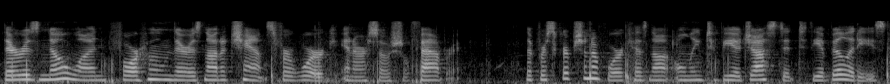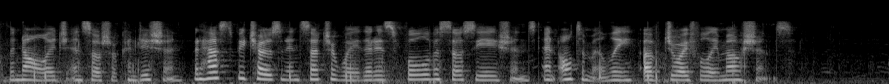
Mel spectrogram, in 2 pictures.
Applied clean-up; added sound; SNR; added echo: none; Fireworks; 15 dB; reverberation time 0.4 s.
